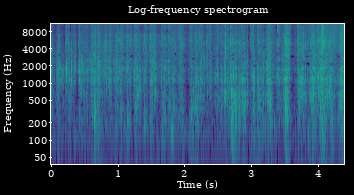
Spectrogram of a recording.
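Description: A small clear plastic zip-lock bag partly filled with purple sand is held in both hands while the fingers squeeze and rub it. The plastic gives a steady, bright crinkling with gritty, sandy rustles, with no low end.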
